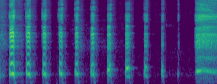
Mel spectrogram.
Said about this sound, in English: Well, that sounds terrible. That's really annoying. Is this really the siren? It's terrible.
